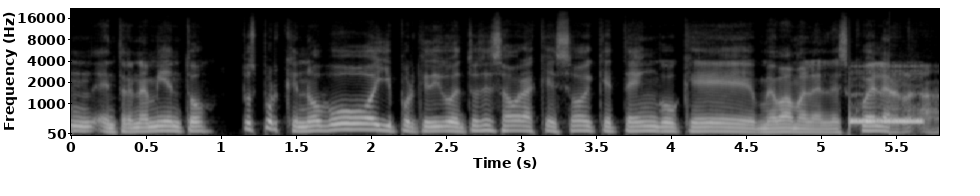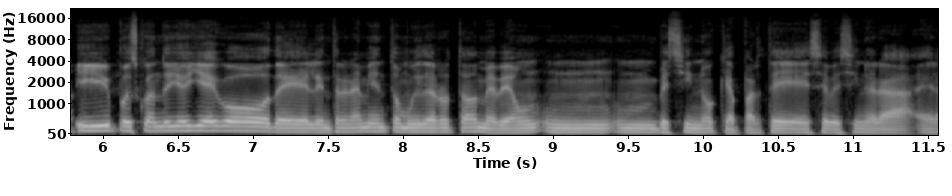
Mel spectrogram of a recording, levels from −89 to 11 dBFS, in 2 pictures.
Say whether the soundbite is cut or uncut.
cut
